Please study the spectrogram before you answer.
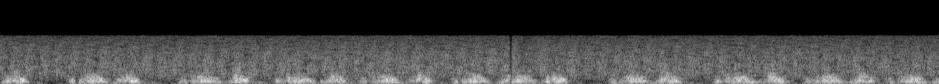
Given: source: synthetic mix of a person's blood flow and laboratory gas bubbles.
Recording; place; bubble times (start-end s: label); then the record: Doppler ultrasound of blood flow; precordium
no bubbles
From the record:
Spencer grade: 0 (complete lack of bubble signals)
